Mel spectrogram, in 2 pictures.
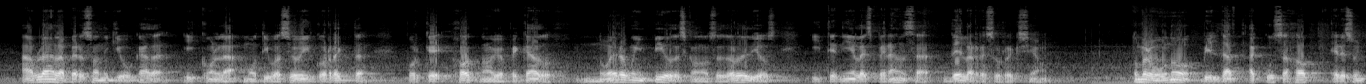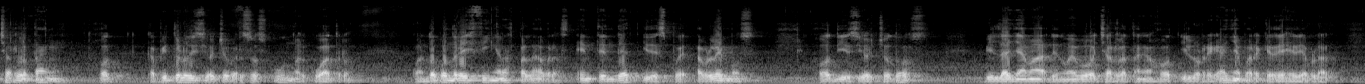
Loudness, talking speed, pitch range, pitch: -13 LUFS, 165 wpm, 65-90 Hz, 75 Hz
